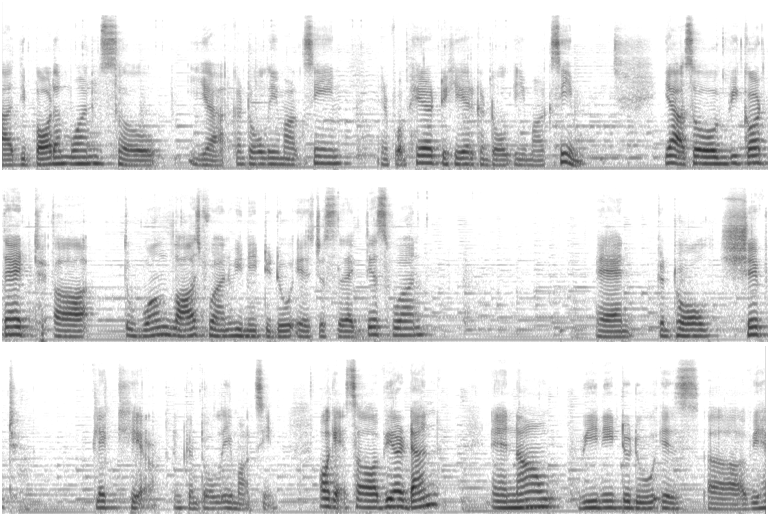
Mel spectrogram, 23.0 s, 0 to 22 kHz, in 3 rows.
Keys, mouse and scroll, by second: 0.7 alt+shift+click, 1.8 shift+middle click, 2.4 ctrl+e, 2.6 ctrl+click, 2.8 scroll up 1, 3.5 click, 4.4 ctrl+shift+click, 4.7 ctrl+e, 4.9 ctrl+click, 6.0 middle click, 6.8 scroll down 1, 6.9 middle click, 7.7 scroll down 1, 7.7 middle click, 8.0 shift+middle click, 8.2-8.6 shift+scroll up 2, 8.3 middle click, 8.7 middle click, 9.1 shift+middle click, 9.7 middle click, 11.0 click, 11.4-11.8 scroll up 1, 13.2 middle click, 14.5 middle click, 14.8 scroll up 1, 16.1 ctrl+shift+click, 16.8 ctrl+e, 17.2 click, 17.5 scroll down 1, 17.6 middle click, 17.8 scroll up 1, 18.0 scroll down 1, 18.1 middle click, 18.6 shift+middle click, 19.7 scroll up 1, 19.9 shift+middle click, 20.2 middle click, 20.4 Tab, 20.7 middle click.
